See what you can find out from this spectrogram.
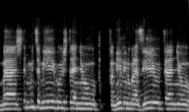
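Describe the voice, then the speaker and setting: A man speaks with a European Portuguese accent. His intonation stays fairly even. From Portugal. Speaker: energy company executive. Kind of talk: interview. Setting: video call.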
